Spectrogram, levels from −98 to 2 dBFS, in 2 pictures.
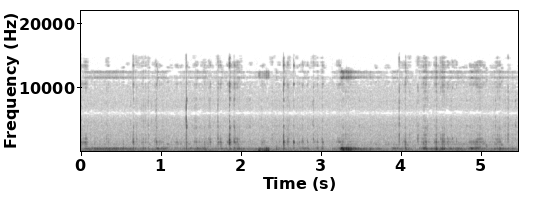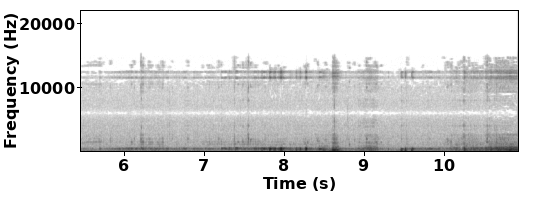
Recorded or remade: recorded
